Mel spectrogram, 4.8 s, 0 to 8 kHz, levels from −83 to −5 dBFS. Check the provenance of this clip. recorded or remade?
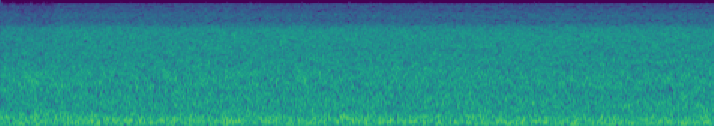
remade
